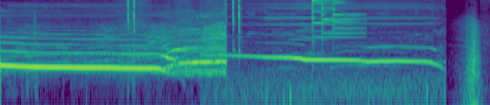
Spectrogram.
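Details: Wolf howling: a long, steady, pure-toned howl that rises in pitch after two seconds, then a second drawn-out howl that slowly falls and breaks off, with faint chimes and a brief thump at the end.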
